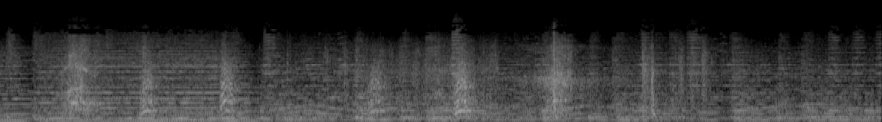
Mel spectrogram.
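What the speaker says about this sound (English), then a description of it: "Let go, you dumb dog!" A dog in an animated action scene barks repeatedly and whimpers in excited bursts, loud and close, over busy background action noise and music, with someone shouting at it.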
